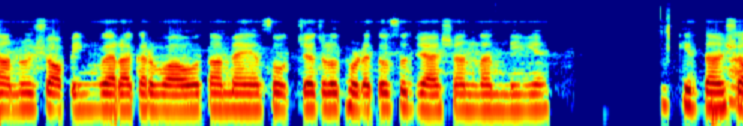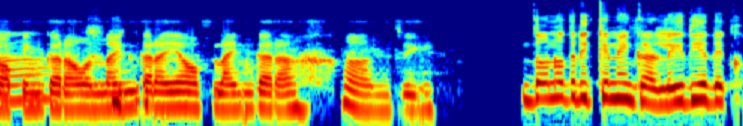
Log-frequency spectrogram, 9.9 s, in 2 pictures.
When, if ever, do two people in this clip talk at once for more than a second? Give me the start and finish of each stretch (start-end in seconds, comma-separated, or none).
none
